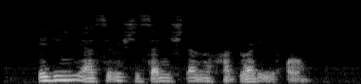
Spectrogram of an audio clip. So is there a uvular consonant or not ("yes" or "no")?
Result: yes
